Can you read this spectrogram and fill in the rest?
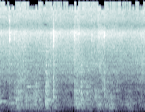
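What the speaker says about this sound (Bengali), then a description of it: "এবারে ধুয়ে রাখা কুমড়োটা দিয়ে দিচ্ছি" Washed pumpkin pieces go into spices frying in oil in a pan, giving a steady close sizzle with a few soft stirring scrapes and light clinks, with no talking.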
